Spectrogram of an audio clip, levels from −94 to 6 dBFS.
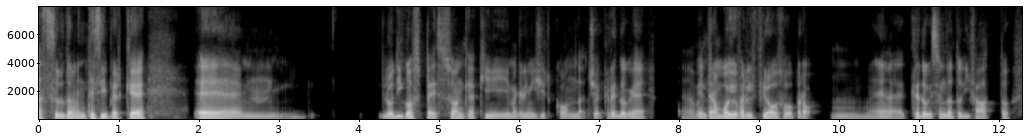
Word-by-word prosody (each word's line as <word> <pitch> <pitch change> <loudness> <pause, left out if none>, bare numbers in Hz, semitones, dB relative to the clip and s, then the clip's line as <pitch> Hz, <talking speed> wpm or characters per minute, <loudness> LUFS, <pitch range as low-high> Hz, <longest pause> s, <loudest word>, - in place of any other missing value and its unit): assolutamente 105 +4 +3
sì 90 -4 +3
perché, 80 0 +5 0.6
ehm, 80 -4 +2 1.3
lo 105 -2 +2
dico 125 +2 +3
spesso - - -2
anche 80 0 -2
a - - -3
chi 75 -2 -4
magari 80 +1 -5
mi 80 - -5
circonda, 75 +1 -9
cioè - - -7
credo 125 0 -2
che, 85 -4 -4 0.4
ehm, - - -13
ovviamente 90 -1 -1
non 85 - +2
voglio 85 -1 +5
fare 90 -2 0
il 80 - -3
filosofo, 80 -2 0
però, - - -2 0.2
mhmm, 80 -1 -13
ehm, 80 -4 -7
credo 120 0 +1
che - - 0
sia - - -5
un 90 - -1
dato 85 - -2
di 80 -1 -7
fatto. 75 -1 -6
85 Hz, 160 wpm, -22 LUFS, 80-90 Hz, 1.3 s, perché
